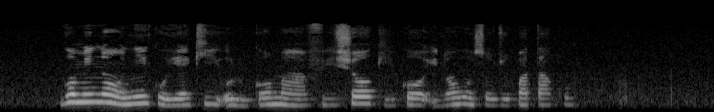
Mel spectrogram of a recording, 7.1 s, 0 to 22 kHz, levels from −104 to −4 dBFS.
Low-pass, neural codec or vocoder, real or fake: 9.9 kHz; none; real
